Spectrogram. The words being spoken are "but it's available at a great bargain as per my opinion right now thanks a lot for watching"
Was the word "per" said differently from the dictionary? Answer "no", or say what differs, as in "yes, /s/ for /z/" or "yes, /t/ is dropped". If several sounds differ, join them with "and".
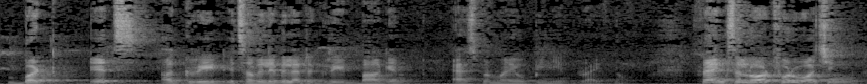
yes, /f/ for /p/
